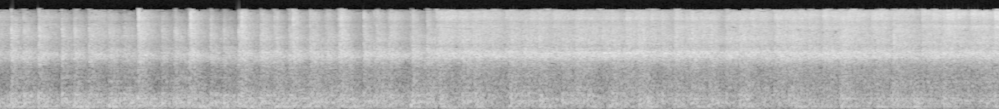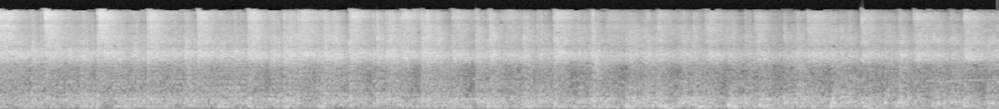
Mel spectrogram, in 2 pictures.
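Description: A street drum band of large steel-shelled drums beaten with sticks, playing a loud, dense, continuous beat.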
